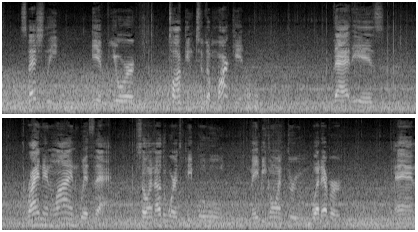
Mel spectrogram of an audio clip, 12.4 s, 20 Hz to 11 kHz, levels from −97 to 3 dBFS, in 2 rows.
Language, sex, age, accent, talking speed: English, male, 30-49, American, 125 wpm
